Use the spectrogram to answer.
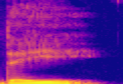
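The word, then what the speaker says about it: δεῖ: The little Greek verb being translated as must or it is necessary delta epsilon iota or de ei pronounced dei makes its first appearance in the story right here.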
